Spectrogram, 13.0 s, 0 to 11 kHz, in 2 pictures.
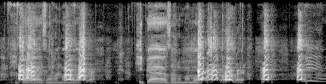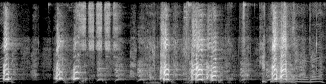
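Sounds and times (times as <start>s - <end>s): dog barking: 0.3s - 2.0s, 4.0s - 6.9s, 7.6s - 12.5s.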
